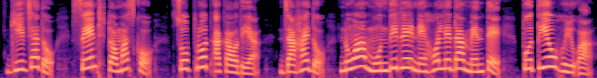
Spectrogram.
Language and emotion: Santali, neutral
